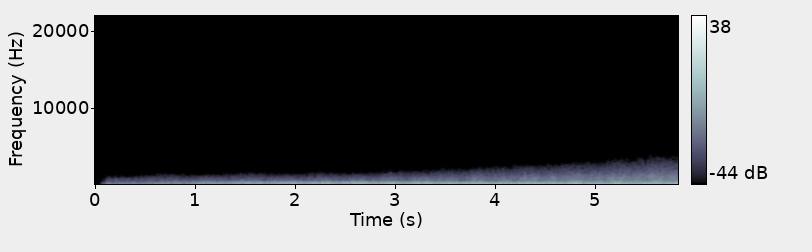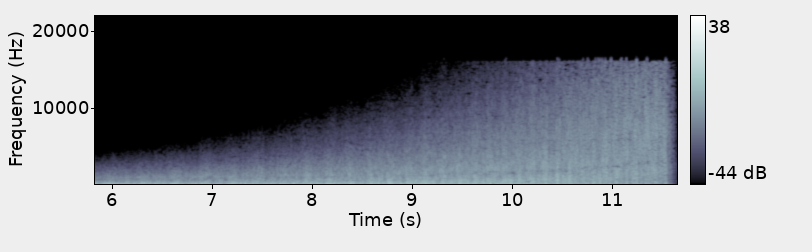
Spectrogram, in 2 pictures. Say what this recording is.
Long stereo panned riser (fade in) effect.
